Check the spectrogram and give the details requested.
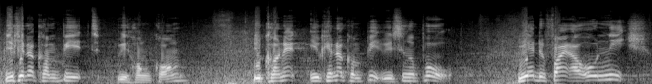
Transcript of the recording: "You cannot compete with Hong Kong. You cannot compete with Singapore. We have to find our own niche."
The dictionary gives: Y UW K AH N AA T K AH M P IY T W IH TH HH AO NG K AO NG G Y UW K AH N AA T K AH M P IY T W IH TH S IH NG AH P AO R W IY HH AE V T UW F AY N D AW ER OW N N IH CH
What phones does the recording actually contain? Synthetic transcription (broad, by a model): Y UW K AH N AA T K AH M P IY T W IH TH HH AO NG K AO NG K Y UW K AH N AA T K AH M P IY T W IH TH S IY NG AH P AO W IY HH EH T UW F AY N AW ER OW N N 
